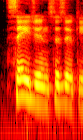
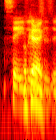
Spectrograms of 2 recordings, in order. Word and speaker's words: Seijun Suzuki: Seijun Suzuki is the pronunciation.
